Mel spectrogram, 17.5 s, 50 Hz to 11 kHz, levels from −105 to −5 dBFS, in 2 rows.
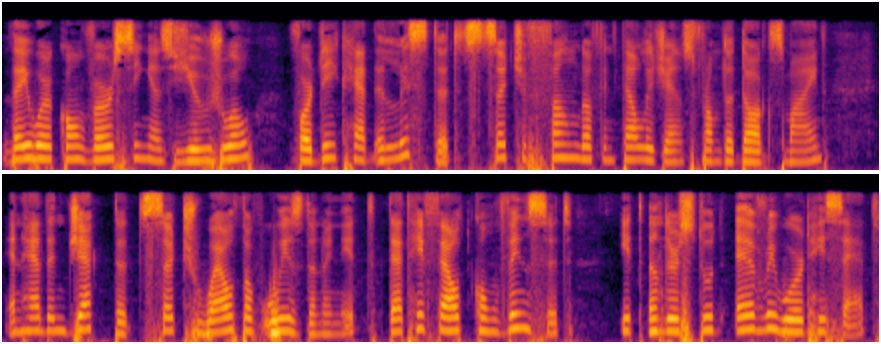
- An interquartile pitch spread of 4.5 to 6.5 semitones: No, average, 2.8 semitones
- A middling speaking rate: No, slow, 125 wpm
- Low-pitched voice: No, high, 205 Hz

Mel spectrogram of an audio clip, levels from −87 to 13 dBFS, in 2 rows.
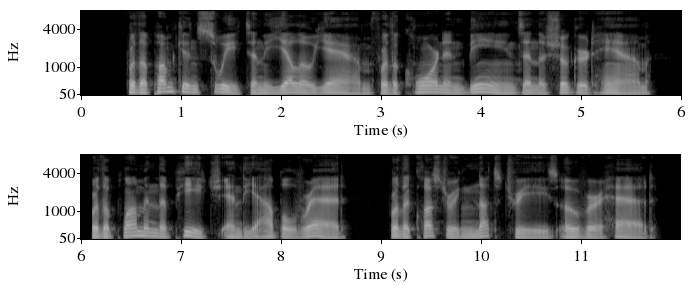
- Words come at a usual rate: Yes, average, 165 wpm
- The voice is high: No, very low, 95 Hz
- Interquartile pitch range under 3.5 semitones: No, average, 3.9 semitones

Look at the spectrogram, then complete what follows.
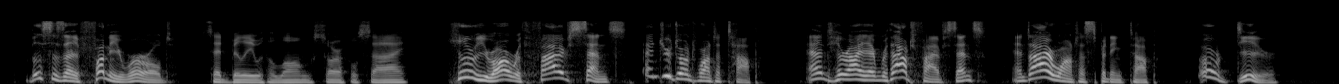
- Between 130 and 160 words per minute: No, average, 180 wpm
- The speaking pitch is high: No, medium, 145 Hz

